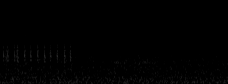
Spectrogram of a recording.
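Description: Faint, rapid patter of tiny scratchy ticks from a dense foundation brush working liquid foundation into the skin of the cheek, lasting under a second, otherwise near silence.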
